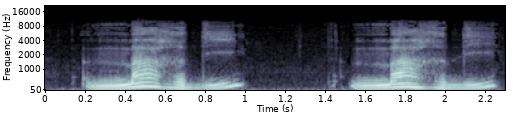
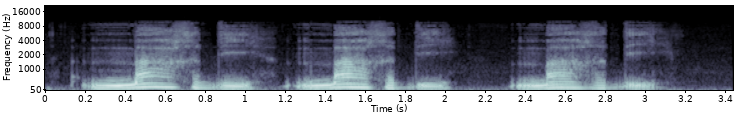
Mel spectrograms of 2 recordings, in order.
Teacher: So you can hear that you don't pronounce it that strongly, this R.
